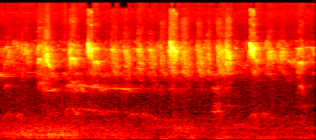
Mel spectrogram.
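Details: Sparrows chirping outdoors: short, bright chirps in loose, irregular bursts, roughly fifty a minute, some louder notes standing out over a faint, steady background murmur.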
